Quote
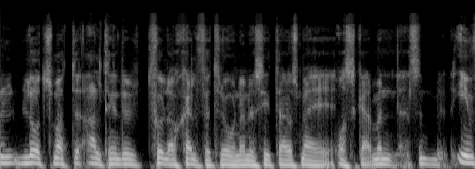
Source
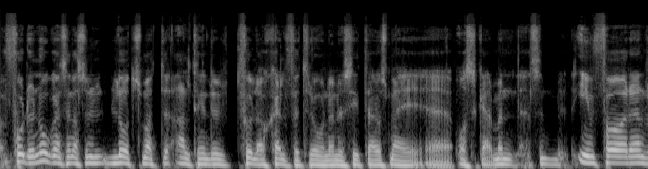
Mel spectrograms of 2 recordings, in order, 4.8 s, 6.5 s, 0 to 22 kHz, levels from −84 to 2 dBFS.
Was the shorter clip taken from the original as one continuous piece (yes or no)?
no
